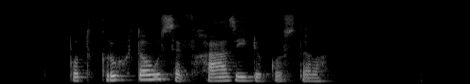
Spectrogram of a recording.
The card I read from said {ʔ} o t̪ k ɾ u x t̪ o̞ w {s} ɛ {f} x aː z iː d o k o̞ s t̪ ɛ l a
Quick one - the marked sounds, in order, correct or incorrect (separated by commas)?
incorrect, correct, correct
